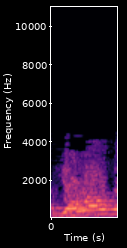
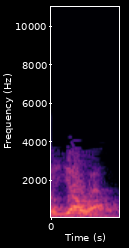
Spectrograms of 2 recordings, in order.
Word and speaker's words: Joel: And therefore, if you look on the bottom of the page, on 278, there's an amazing debate between Abraham Geiger and Manuel, how do you pronounce that name in German? Bella Yoel, they say in German? On the bottom, page 278, J-O-E-L, Yoel, okay?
